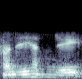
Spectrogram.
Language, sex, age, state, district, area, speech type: Dogri, male, 18-30, Jammu and Kashmir, Udhampur, rural, conversation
